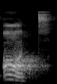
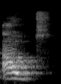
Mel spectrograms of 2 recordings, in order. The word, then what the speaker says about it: ought: This is ought. Yes, ought. So how it is being pronounced? Ah. Ought. Ah. Ought. Ought. It's not out. We don't say out.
